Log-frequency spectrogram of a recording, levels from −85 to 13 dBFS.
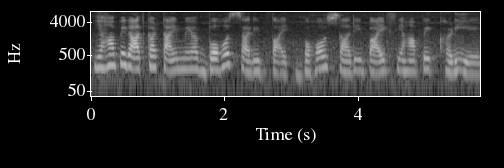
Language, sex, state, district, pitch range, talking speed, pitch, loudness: Hindi, female, Maharashtra, Mumbai Suburban, 170-215 Hz, 165 wpm, 190 Hz, -21 LUFS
